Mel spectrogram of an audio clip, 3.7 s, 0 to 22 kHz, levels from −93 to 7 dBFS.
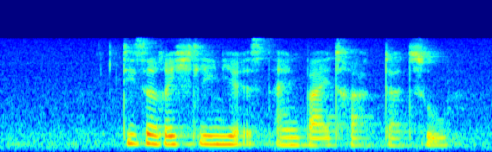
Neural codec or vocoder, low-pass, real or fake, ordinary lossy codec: none; none; real; none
